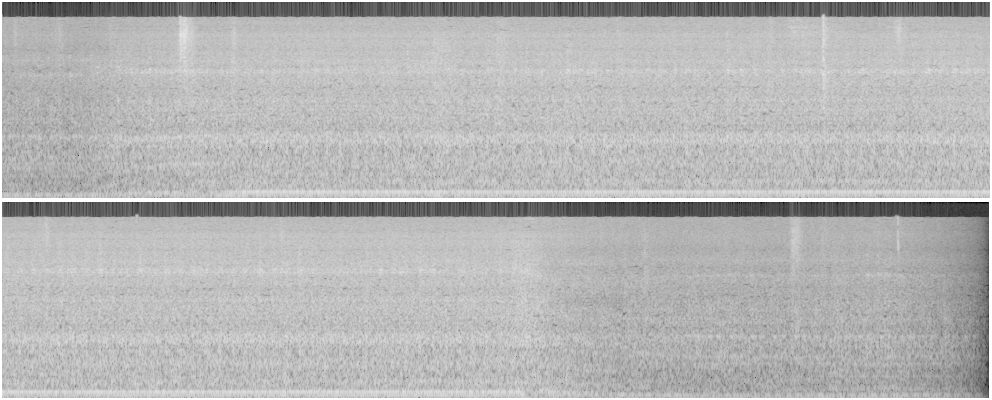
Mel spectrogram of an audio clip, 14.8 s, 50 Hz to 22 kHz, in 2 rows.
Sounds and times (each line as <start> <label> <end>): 0.0 Garbage truck compacting garbage 14.8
